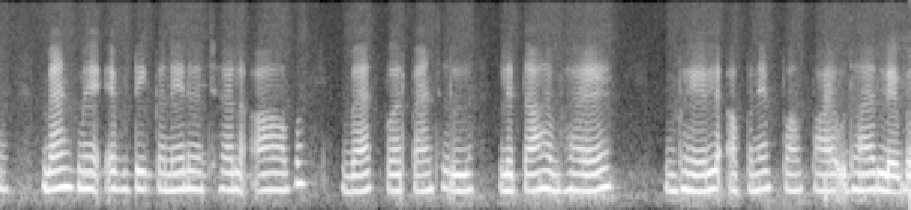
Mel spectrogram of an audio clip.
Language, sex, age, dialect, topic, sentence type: Maithili, female, 18-24, Bajjika, banking, statement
